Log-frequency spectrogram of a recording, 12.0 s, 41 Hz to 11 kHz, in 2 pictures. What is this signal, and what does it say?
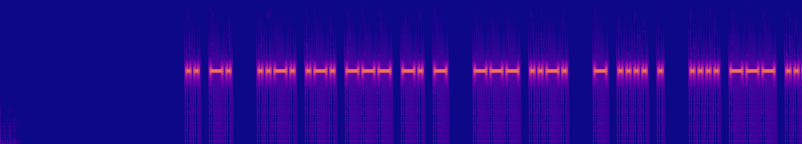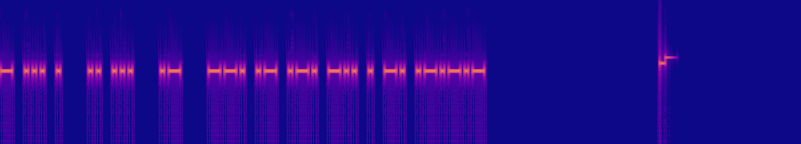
Morse code, heard as a keyed tone, about 37 wpm, 700 Hz. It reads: IN FRONT OF THE HOUSE IS A GARDEN.
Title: Sentences from Top 1000 Words - Review Part 4 - 40wpm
